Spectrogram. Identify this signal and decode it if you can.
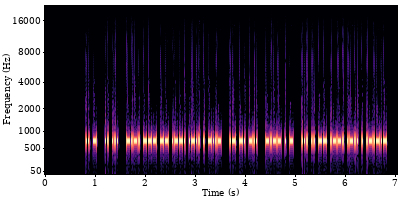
Morse code, heard as a keyed tone, about 50 wpm, 700 Hz. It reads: IT IS COMPLEX AND YET SIMPLE.
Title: Sentences from Top 1000 Words - Review Part 6 - 50wpm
